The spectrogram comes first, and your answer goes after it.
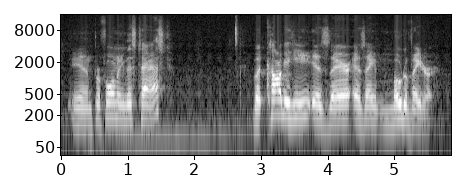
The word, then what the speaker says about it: Haggai: KAG yeah you see the the H sound the H in Hebrew always it has a a CH sound a k sound really KAG it's it's kagi that's how you say it that was his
